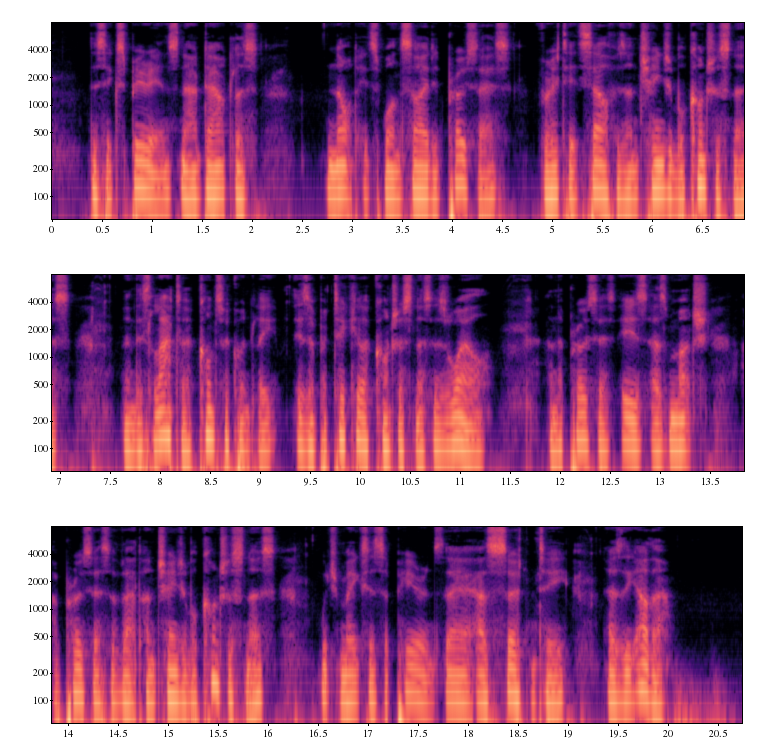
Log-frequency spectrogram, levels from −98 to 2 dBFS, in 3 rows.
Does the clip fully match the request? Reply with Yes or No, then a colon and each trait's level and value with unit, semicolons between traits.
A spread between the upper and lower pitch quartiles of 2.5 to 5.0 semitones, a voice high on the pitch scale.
No: average, 2.9 semitones; very low, 95 Hz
